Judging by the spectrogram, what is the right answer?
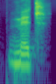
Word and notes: midge: Indian

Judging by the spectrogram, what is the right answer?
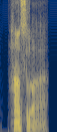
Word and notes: hustler: British English

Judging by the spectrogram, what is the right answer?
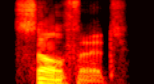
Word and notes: sulphate: British English

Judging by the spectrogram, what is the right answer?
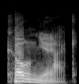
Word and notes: cognac: American English

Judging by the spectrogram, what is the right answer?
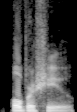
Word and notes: overshoe: American English

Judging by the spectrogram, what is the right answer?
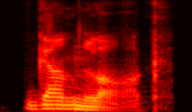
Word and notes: gunlock: British English

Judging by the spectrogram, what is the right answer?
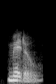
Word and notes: meadow: Indian

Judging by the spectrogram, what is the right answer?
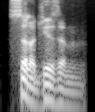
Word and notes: syllogism: British English

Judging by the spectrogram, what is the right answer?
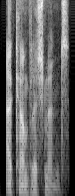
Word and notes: Accomplishment: British English

